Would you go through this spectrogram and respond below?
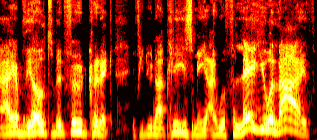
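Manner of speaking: loud, rough, judging proclamation. Picturing Magog in a chef hat as a food critic: imitating Magog as food critic. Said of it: "he's just like".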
